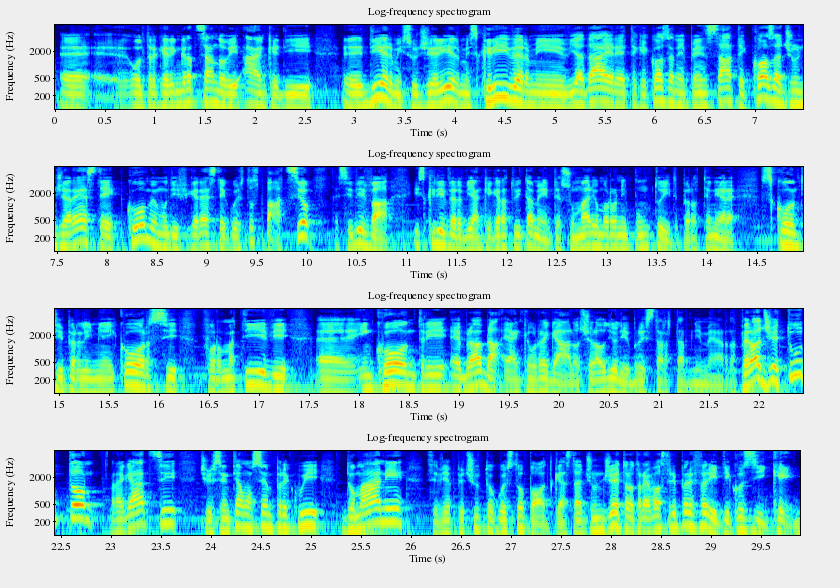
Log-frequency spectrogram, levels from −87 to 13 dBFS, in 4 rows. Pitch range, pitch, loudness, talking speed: 110-145 Hz, 120 Hz, -26 LUFS, 165 wpm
